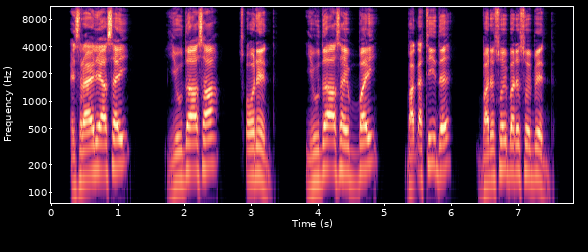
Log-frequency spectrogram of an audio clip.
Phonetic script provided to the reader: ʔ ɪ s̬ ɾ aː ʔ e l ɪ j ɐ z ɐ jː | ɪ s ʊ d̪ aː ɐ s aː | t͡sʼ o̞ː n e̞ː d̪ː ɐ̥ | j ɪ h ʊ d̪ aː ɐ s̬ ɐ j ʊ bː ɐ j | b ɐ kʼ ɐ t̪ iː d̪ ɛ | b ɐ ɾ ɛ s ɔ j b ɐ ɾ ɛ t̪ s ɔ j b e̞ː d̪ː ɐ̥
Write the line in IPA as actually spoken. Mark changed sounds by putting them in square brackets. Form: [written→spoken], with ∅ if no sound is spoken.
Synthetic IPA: ʔ ɪ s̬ ɾ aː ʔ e l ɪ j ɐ [z→s] ɐ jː | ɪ [s→h] ʊ d̪ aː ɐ s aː | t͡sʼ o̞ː n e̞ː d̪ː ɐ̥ | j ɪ h ʊ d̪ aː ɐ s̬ ɐ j ʊ bː ɐ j | b ɐ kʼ ɐ t̪ iː d̪ ɛ | b ɐ ɾ ɛ s ɔ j b ɐ ɾ ɛ [t̪→∅] s ɔ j b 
